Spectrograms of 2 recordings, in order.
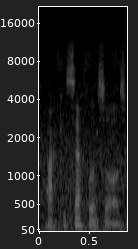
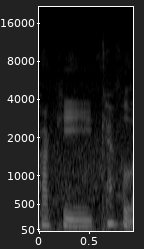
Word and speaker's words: Pachycephalosaur: Covered is actually focused on these Pachycephalosaurs, although they keep saying Pachycephalus.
